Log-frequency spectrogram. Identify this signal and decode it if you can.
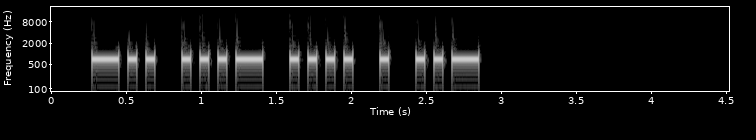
Morse code, heard as a keyed tone, about 21 wpm, 700 Hz. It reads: DVHEU
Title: Five Challenging Letter-Number Combinations 20wpm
